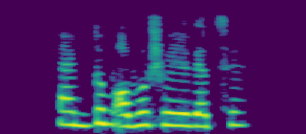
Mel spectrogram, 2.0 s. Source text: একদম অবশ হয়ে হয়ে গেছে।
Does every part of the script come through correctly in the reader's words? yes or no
no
